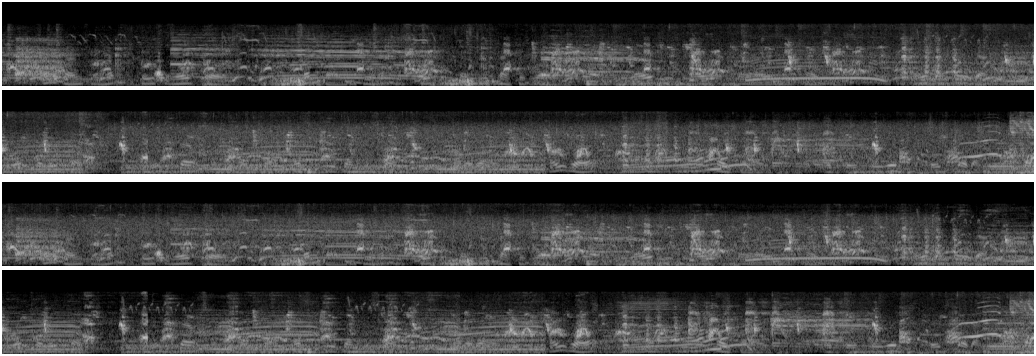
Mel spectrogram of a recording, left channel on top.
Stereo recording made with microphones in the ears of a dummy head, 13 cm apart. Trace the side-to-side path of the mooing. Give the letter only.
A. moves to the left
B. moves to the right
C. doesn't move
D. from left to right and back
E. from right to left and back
B.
